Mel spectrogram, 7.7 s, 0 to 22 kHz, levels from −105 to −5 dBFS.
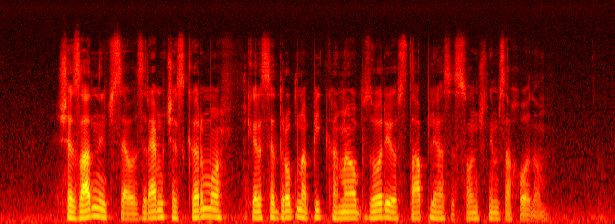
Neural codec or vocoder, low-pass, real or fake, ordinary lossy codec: none; none; real; none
